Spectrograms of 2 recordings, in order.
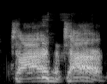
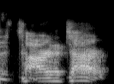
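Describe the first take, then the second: First: "tire" said twice the same Southern way, tar-like. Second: "tire" and "tire" said identically in Southern. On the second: Explaining Southern speech: "tire" twice, same Southern sound. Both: Shown as a demonstration. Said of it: "If you say it in Southern".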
